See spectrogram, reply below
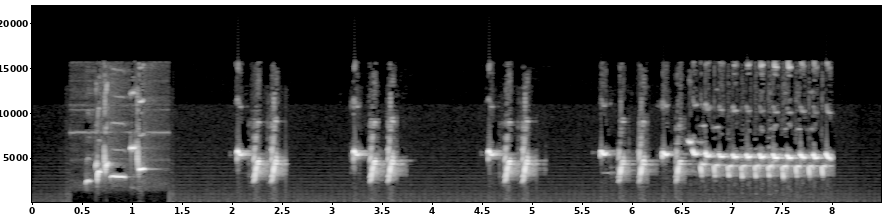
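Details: European goldfinch singing 'limpio' (clean) song, from a 2019 recording: short bursts of high, sharp twittering notes separated by brief pauses, ending in a fast, even run of repeated tinkling notes. No other sounds.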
